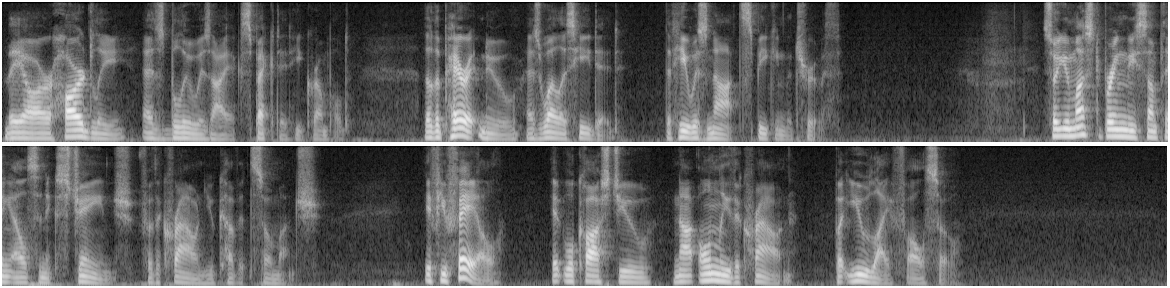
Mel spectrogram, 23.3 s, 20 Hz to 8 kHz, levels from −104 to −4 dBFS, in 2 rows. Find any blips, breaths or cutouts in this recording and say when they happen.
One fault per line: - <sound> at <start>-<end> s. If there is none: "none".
none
